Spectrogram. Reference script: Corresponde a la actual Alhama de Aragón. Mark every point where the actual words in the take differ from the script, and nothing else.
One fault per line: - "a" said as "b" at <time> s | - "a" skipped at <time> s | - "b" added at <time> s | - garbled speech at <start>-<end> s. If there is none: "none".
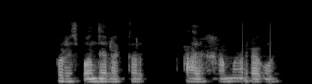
- "de" skipped at 2.4 s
